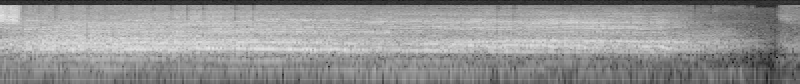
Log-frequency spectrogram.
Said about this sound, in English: Come down. When's the last time you yelled like that?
